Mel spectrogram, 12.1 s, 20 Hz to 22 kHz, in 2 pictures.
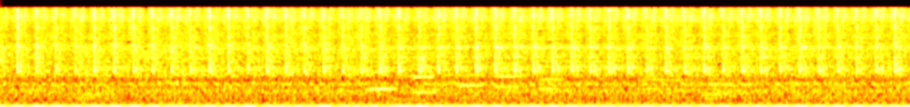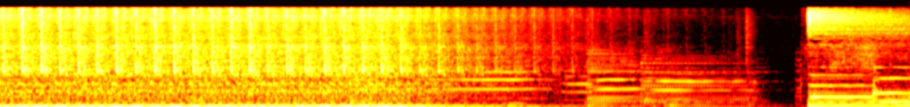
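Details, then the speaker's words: BMW R1150 GS boxer engine idling; a steady, quick ticking knock over the low rumble, typical of the model, heard on both the left and right cylinders. Pushrods are suspected, not confirmed. "The sound you hear is a characteristic knocking sound that may come from the pusher sticks."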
